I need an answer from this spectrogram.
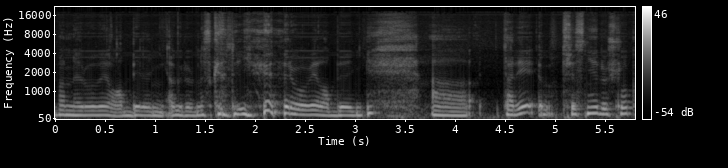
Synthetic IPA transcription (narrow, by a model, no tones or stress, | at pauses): banɛɾvovjɛlabɪlɲiːʔa̰ɡdodnɛskanɛɲinɛɾvovjɛlabɪlɲiːʔat̪adɪpr̝̥ɛsɲɛdoʃlok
